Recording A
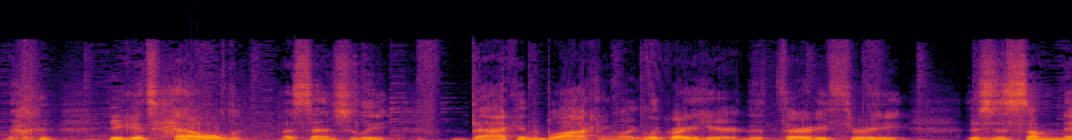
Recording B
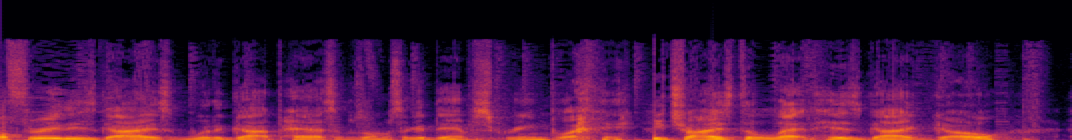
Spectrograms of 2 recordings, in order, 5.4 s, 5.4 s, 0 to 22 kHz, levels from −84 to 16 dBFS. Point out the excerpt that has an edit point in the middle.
B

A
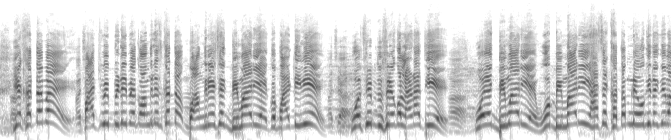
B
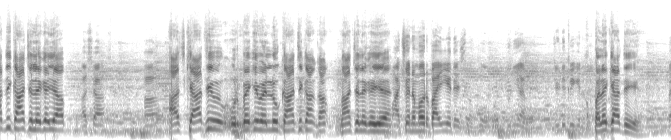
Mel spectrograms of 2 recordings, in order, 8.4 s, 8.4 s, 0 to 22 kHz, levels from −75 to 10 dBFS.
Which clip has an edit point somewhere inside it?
A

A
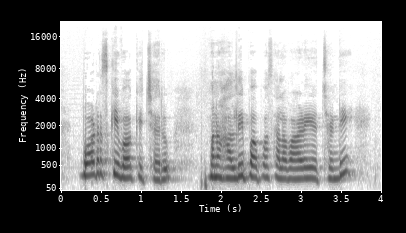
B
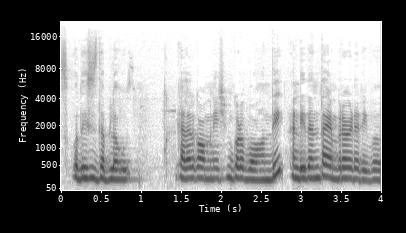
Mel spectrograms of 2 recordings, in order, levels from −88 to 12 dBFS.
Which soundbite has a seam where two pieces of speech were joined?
B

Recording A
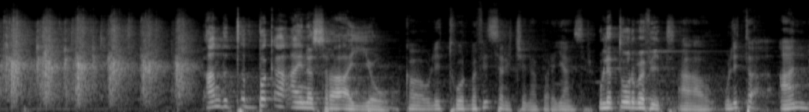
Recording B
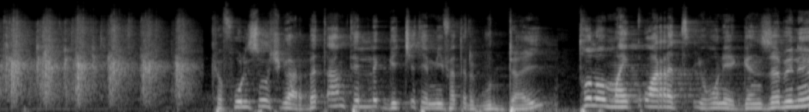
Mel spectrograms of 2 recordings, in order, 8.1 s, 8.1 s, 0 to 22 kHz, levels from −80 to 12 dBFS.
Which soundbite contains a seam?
A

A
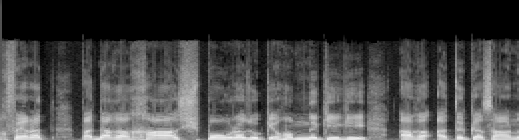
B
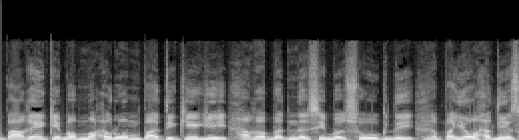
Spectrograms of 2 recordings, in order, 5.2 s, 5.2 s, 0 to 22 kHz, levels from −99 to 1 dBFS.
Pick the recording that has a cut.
B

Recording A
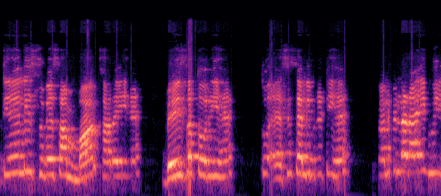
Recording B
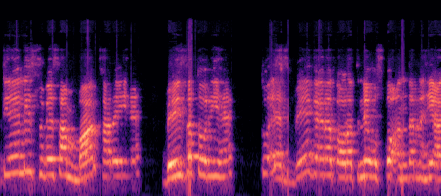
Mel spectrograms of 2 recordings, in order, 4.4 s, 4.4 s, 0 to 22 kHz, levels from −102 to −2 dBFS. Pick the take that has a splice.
B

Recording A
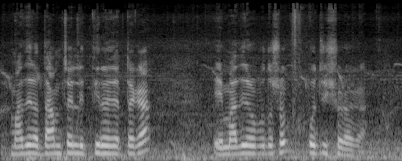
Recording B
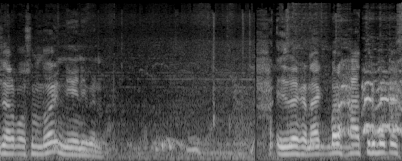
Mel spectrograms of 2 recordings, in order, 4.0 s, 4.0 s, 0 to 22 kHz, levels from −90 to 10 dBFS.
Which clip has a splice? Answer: B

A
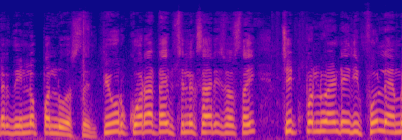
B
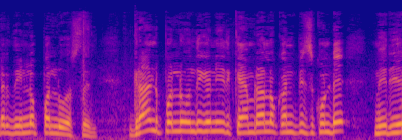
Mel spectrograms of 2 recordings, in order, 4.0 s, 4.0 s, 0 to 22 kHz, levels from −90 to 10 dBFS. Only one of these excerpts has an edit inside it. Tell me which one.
A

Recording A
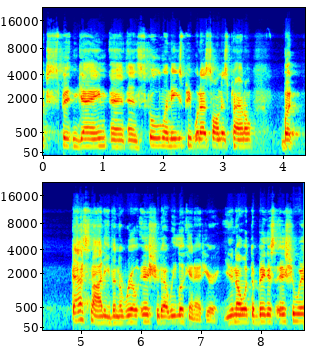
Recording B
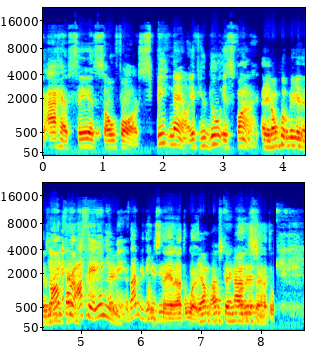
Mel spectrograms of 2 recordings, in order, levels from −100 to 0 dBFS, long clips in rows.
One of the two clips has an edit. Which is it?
B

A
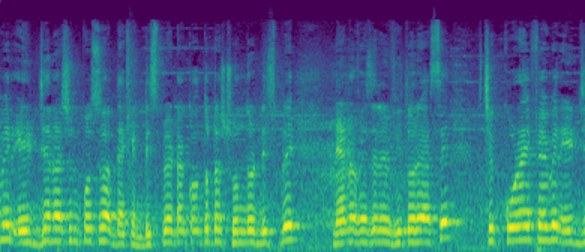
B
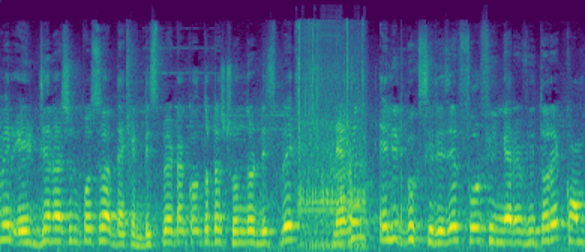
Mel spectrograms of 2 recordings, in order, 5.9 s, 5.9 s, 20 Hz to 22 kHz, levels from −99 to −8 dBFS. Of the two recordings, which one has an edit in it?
B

